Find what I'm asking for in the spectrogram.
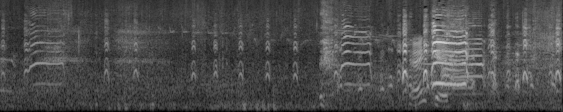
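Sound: chicken clucking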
